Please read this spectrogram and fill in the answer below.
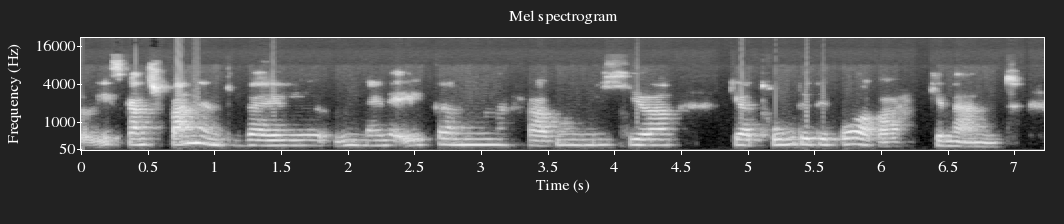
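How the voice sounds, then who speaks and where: The voice is somewhat breathy and moves at a very slow pace. Its pitch varies in an ordinary way. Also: woman. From Austria, Vienna. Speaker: trade union official. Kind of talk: interview. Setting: studio.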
